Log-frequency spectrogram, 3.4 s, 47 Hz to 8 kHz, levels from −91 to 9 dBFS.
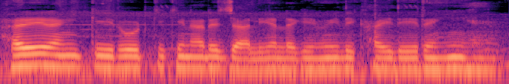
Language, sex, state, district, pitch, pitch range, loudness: Hindi, male, Uttar Pradesh, Lucknow, 120 Hz, 115-130 Hz, -17 LUFS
